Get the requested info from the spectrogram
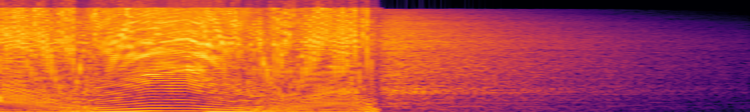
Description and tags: Virtual Riot Growl
Vitual, Growl, Riot, Bass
